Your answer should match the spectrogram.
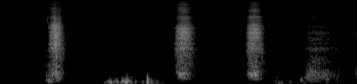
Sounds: Sigh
